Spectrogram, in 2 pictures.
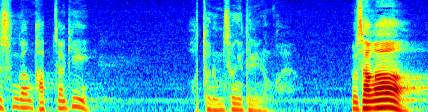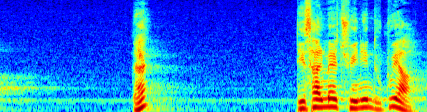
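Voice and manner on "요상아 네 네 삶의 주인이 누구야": a lightly voiced calling from above, loud on the name; a hint of God's voice asking the husband. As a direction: call him by name like a voice from heaven. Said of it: "하나님의 음성이었어요".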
